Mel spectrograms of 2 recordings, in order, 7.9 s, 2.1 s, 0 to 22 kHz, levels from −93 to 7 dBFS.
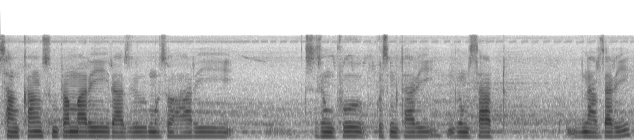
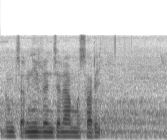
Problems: constant background noise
